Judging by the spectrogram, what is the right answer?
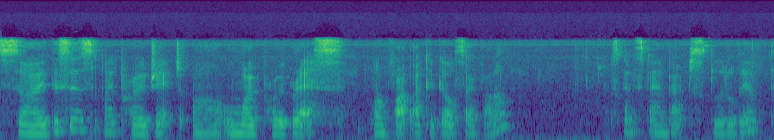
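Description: With an Australian accent, a woman speaks at a fairly slow pace with hardly any pauses. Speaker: cross stitch vlogger; crafting vlogger. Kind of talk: casual vlog monologue; casual vlog chat. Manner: hesitant, many fillers. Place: home room. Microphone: webcam.

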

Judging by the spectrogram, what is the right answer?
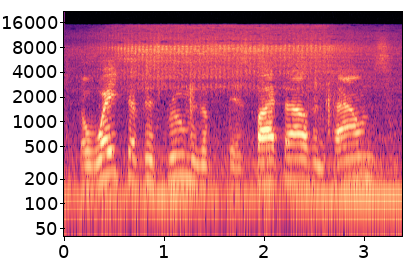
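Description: Very slow male speech against noticeable background noise. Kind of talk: product walk-around commentary. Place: street. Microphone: phone near.

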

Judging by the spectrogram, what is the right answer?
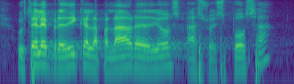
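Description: A man talks at a fairly quick pace with a fairly high pitch and ordinary pitch variation over a quiet background. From Venezuela. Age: 30s. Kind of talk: sermon. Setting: church. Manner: animated. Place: church.

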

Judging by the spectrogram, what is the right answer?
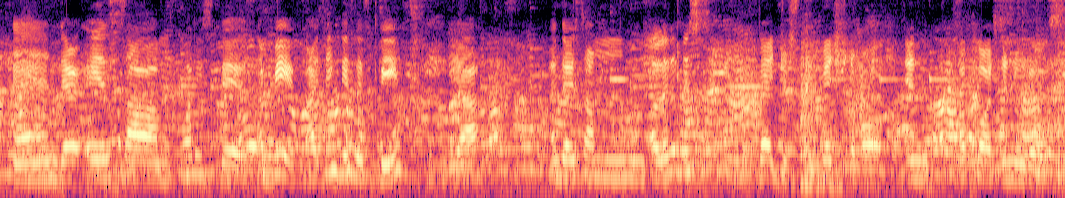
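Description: With clear music in the background, a woman speaks at a fairly slow pace, taking long, frequent pauses. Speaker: vlogger. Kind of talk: casual vlog chat. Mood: cheerful, amused. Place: cafe. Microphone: phone near.

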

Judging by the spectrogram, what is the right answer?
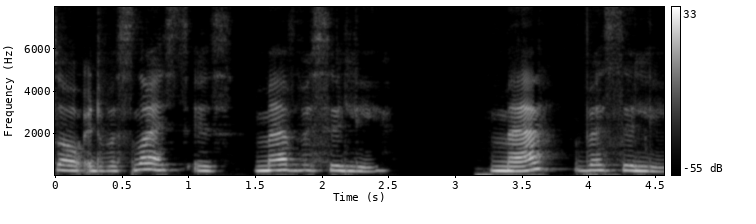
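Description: A woman speaks with a Slovene accent. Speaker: language teacher. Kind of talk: tutorial.

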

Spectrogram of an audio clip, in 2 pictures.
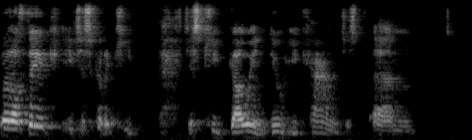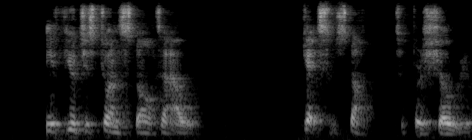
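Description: A man speaks at a moderate pace in a Welsh accent. His loudness swings widely, and the room echo is audible. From Wales, Bridgend; Wales. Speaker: actor; actor being interviewed. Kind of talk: interview; interview answer. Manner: casual, with hesitations. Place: home room. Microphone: phone near.

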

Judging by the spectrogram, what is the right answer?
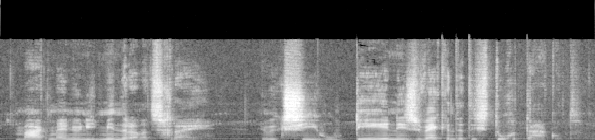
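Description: At a very slow pace, a man speaks over light background noise. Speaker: actor. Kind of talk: literary reading. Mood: solemn, measured storytelling.

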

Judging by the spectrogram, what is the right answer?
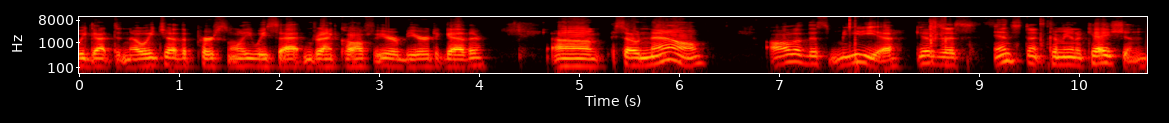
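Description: A man with a Southern US accent, speaking at a fairly slow pace with ordinary pitch variation over light background noise. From US South. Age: 70s. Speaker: civil rights activist. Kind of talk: interview. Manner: halting. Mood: animated, smiling, reflective. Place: home room. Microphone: webcam.

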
